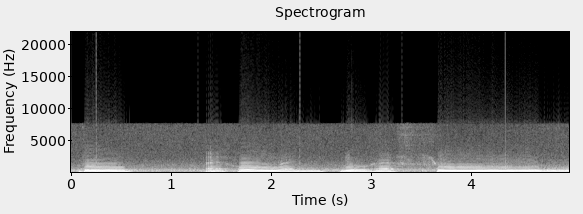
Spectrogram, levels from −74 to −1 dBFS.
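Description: From 0.25 s to 4.34 s, the speech shows periodic USB or driver dropouts. About every 1.02 s, a short gap opens, roughly a millisecond of silence where samples went missing. A blocked bus or driver is the cause. Each gap clicks sharply against the speech.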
